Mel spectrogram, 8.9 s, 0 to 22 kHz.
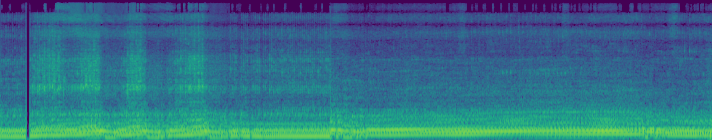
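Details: Daihatsu Hijet three-cylinder pickup, started with a fresh battery after sitting 5-7 years in a barn. A few uneven revs settle into a steady, even three-cylinder putter with no knocks or misses. Running fine; normal idle.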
